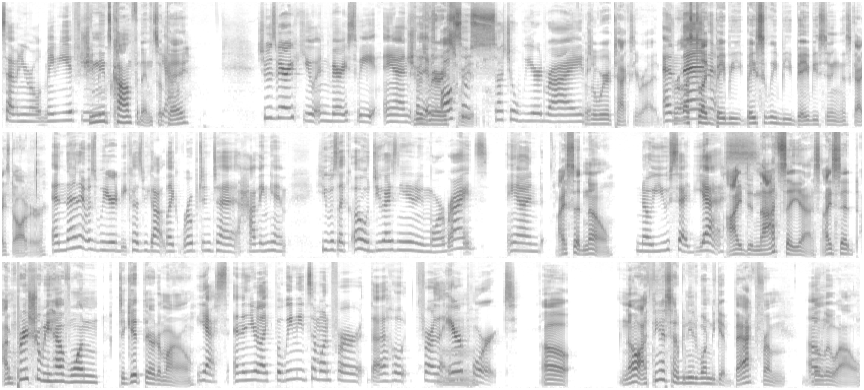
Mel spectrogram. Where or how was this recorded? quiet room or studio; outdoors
quiet room or studio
